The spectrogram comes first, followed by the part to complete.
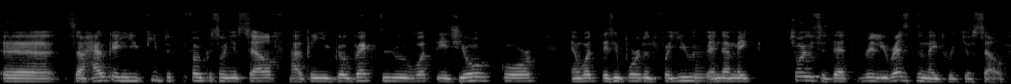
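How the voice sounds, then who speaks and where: A deep-voiced, middle-aged Dutch woman with a Dutch accent gives reflective interview answers as a guest discussing forgiveness work. Her intonation stays fairly even and her pace moderate, and she speaks thoughtfully, with many filler sounds.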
